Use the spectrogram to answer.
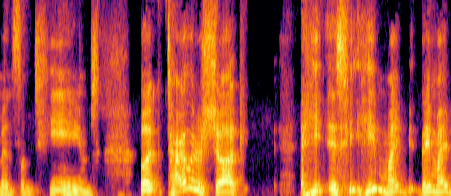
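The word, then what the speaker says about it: Shough: How do you say his name? Oh, Shuck. I think it's Shuck. Tyler Shuck there. Yeah, you're right. Shuck.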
